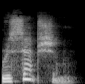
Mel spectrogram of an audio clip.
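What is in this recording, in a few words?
"reception", British English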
